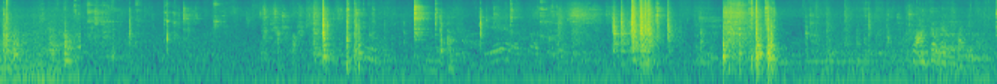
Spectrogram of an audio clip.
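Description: Stainless steel rice bowls and utensils clinking and clattering against a large commercial rice cooker's pot as rice is scooped out, with louder bursts of clatter about eight and ten seconds in.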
